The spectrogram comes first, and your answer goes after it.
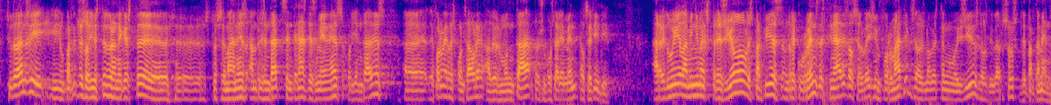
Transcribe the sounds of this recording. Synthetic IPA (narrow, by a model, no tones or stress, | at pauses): siuwt̪aðanziilˠpɾt̪it̪sus̬jalˠist̪ezðuɾant̪əkɛst̪e | zd̪osemanezampɾezent̪at̪sent̪enazðəzmɛnezuɾiənt̪aðezðəfoɾməirespunsaβləʔəðezmunt̪apɾesupust̪aɾiəmẽnəlˠset̪it̪i | əreðuiləminiməːkspɾəziolespaɾt̪iðezrekurenzðest̪inaðezəlˠsəɾβɛjziɱfuɾmat̪ikziəleznɔβest̪əknuluʒiezðəlˠzðiβɛɾsuzðəpɐɾt̪əmens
